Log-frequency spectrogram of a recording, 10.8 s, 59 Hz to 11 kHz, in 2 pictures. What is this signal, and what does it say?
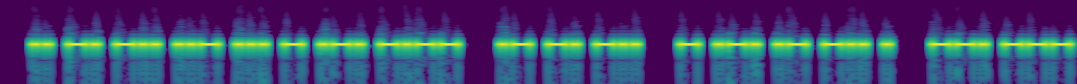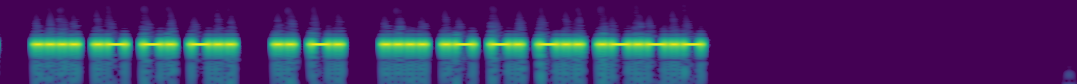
Morse code, heard as a keyed tone, about 40 wpm, 700 Hz. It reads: INDUSTRY AND TRADE GO HAND IN HAND.
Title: Sentences from Top 1000 Words - Review Part 4 - 40wpm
